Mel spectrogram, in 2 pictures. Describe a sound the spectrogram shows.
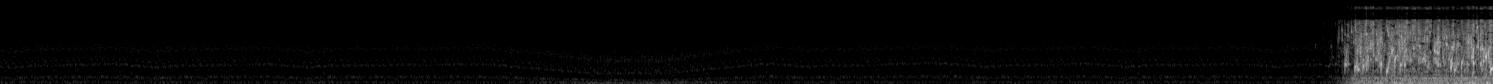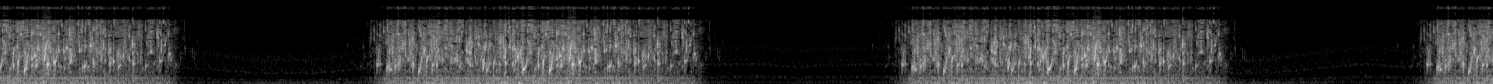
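A truck engine hums steadily, its pitch rising and falling.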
